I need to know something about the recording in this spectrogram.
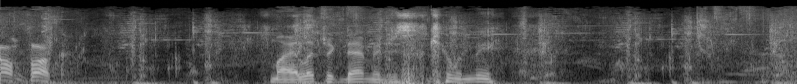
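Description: Heavy blows strike flesh with wet thuds.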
